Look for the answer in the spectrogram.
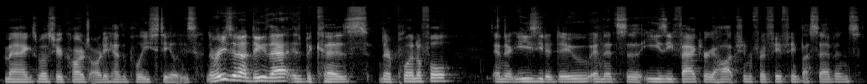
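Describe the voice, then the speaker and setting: A man's voice: mid-range voice, quick pace, fairly bright tone. Young guy, congested, rambling live-stream host filming on his phone in a garage. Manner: rambling, lots of fillers and restarts. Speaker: car YouTuber hosting a live stream. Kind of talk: casual live stream, answering chat questions. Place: cluttered home garage with a project car. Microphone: phone held while filming.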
